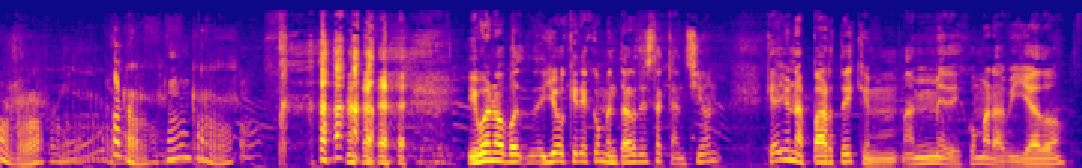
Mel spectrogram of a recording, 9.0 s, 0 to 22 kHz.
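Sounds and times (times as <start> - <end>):
person imitating a cat's purr: 0.0 - 2.2
speech: 0.0 - 9.0
laughter: 0.7 - 3.8.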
